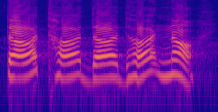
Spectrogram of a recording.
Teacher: त, थ, द, ध, न। ये दांत, आपकी जीभ ने दांत को टच किया, तो ये दांत से निकला, तो इसके नाम हो गए दंत्य।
